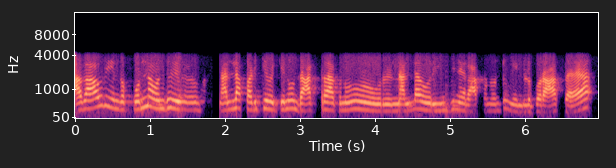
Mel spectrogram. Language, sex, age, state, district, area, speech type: Tamil, female, 60+, Tamil Nadu, Ariyalur, rural, conversation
